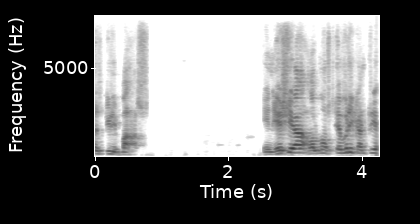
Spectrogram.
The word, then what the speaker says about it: Kiribati: People call it Kiribati, which is wrong. It is written as Kiribati, but pronounced as Kiribati.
